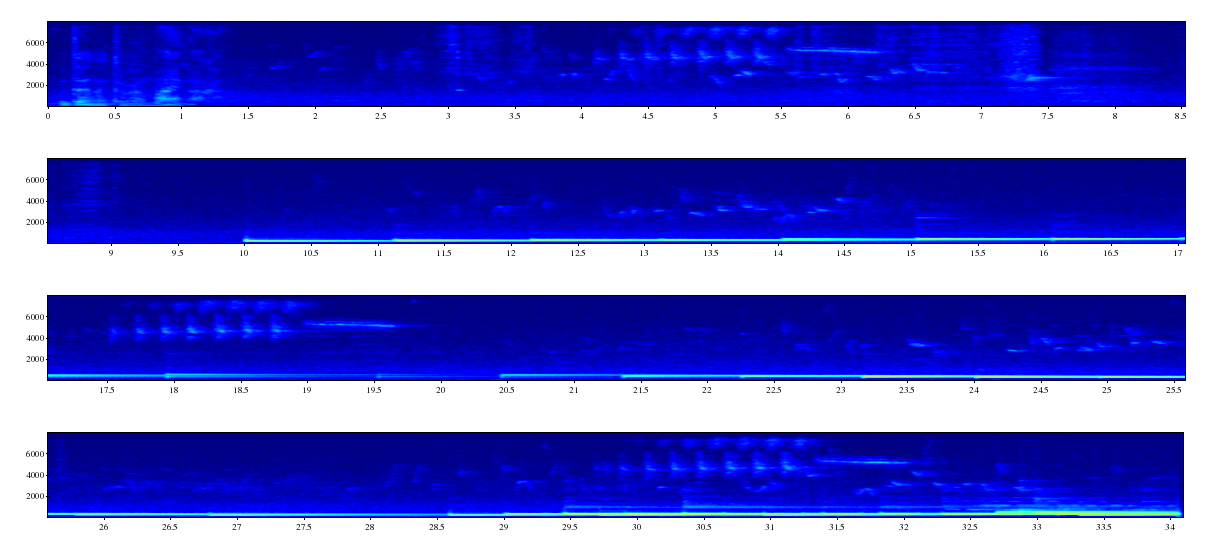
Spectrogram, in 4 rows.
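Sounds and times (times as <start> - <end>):
D natural minor scale: 10.0 - 34.0.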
